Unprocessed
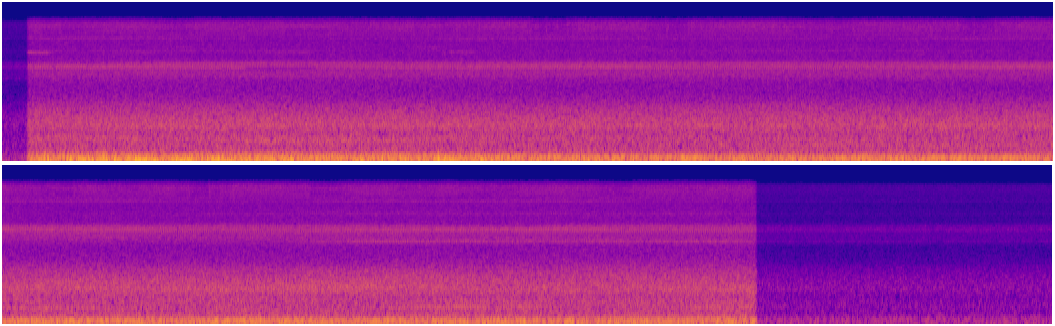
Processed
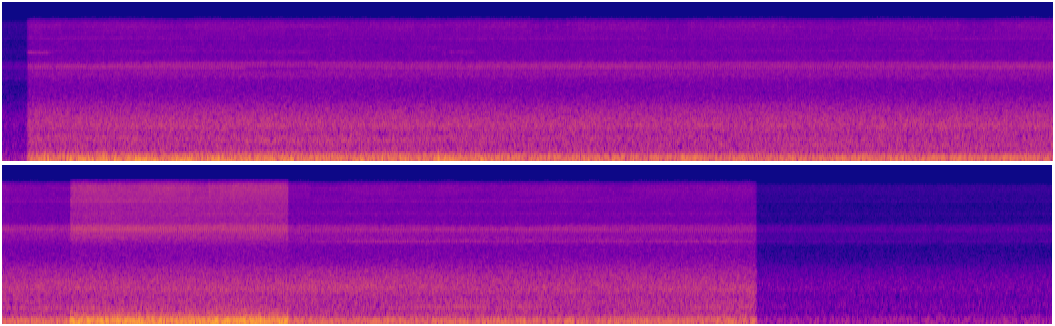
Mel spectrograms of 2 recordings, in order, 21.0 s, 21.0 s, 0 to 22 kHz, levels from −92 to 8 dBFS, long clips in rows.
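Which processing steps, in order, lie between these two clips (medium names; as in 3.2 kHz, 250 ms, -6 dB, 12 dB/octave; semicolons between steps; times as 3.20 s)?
11.20–13.38 s: tone controls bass +13 dB, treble +14 dB; trim -5.5 dB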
